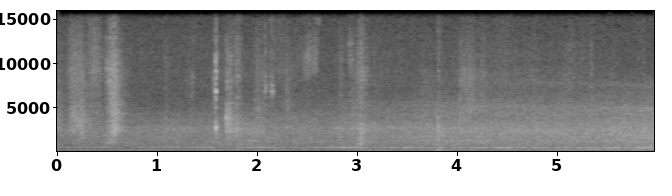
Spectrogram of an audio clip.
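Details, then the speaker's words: 1962 Buick Electra house car, first start attempt with no fuel yet reaching the filter: steady starter churning about three beats a second with a whirring tone, no firing; cranks but won't start, timing suspected a little advanced. "Again, sounds like it might be a little advanced."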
